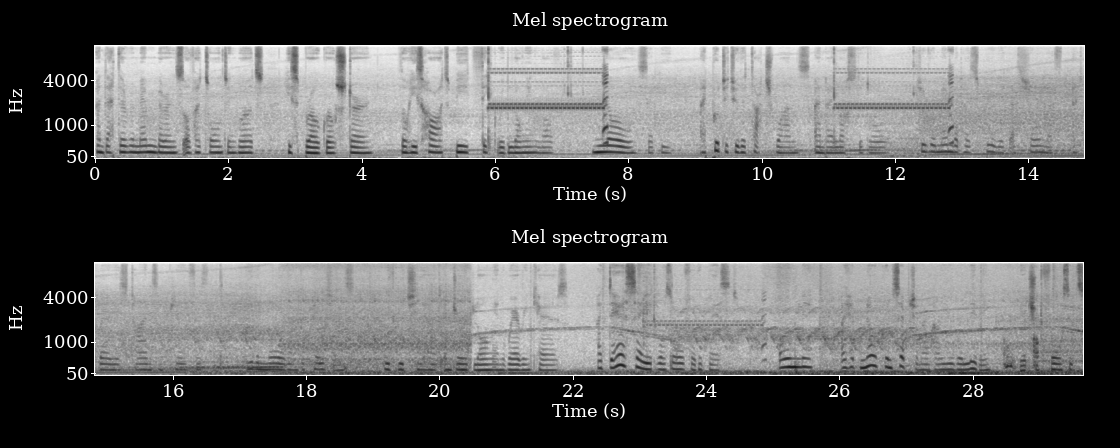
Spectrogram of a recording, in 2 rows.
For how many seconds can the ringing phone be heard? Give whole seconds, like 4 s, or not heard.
5 s.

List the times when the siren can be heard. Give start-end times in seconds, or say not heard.
16.2-29.6.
